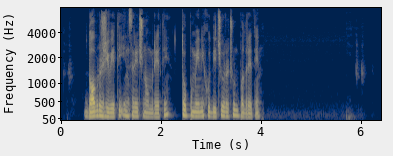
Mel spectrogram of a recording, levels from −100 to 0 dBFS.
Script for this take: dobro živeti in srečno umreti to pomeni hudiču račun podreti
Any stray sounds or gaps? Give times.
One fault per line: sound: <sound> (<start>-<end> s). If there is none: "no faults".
no faults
